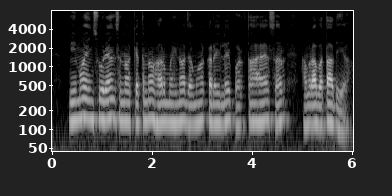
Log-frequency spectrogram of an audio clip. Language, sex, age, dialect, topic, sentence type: Maithili, male, 25-30, Bajjika, banking, question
